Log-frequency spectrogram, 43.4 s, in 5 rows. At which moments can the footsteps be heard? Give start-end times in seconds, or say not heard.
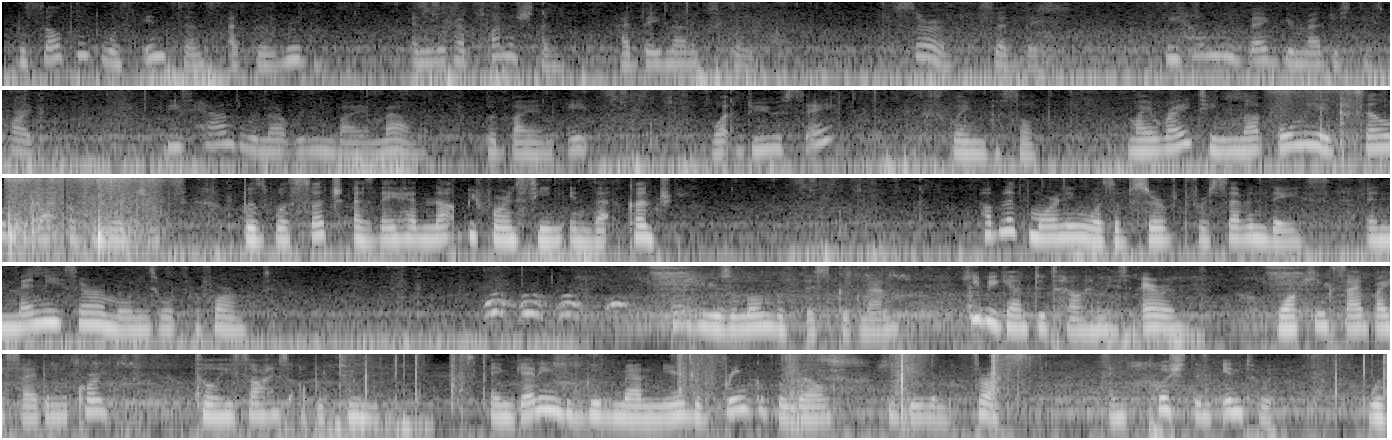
16.6-18.4, 35.5-43.3.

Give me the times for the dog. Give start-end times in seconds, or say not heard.
29.0-29.9.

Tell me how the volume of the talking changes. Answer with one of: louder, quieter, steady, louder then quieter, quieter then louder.
louder.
